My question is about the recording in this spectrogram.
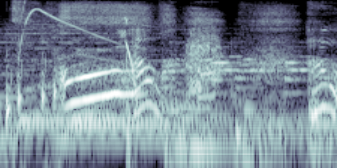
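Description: Cheerful cartoon background music with a sound effect for something popping out of a gift box: a fast whistling glide up that slides slowly back down, then squeaky up-and-down pitch sweeps about a second in.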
